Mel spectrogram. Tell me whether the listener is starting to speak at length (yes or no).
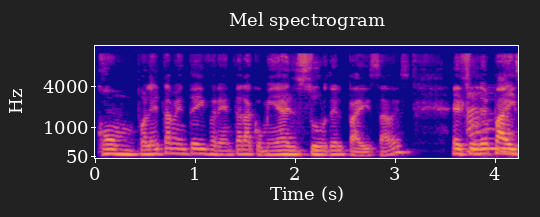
no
